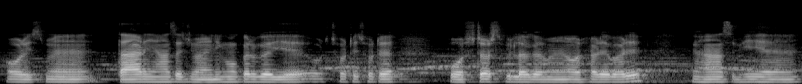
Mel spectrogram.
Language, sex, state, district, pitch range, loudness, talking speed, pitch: Hindi, male, Bihar, West Champaran, 115-120 Hz, -21 LUFS, 155 wpm, 120 Hz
